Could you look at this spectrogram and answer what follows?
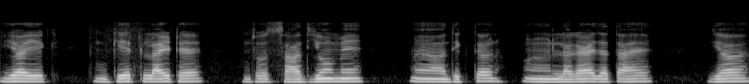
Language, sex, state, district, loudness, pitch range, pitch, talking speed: Hindi, male, Chhattisgarh, Kabirdham, -18 LUFS, 130-140 Hz, 135 Hz, 130 wpm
